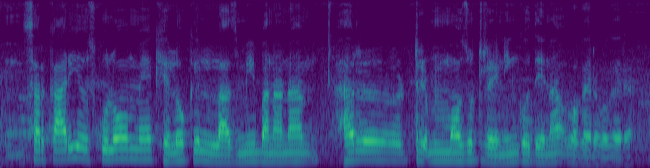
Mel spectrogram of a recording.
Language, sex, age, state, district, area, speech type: Urdu, male, 18-30, Uttar Pradesh, Azamgarh, rural, spontaneous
